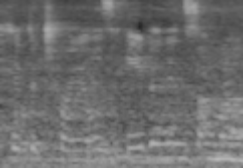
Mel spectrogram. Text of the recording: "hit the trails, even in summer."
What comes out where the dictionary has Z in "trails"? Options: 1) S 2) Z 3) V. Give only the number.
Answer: 2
